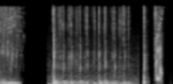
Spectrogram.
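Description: Computer keyboard typing sound effect: a quick run of key clicks lasting about a second, ending in a single sharp click, after a short low thud at the start.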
